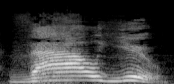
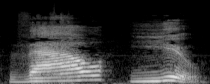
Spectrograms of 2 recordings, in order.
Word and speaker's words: value: speciic please be specific value there's a strong L and then a hidden y value I value our friendship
